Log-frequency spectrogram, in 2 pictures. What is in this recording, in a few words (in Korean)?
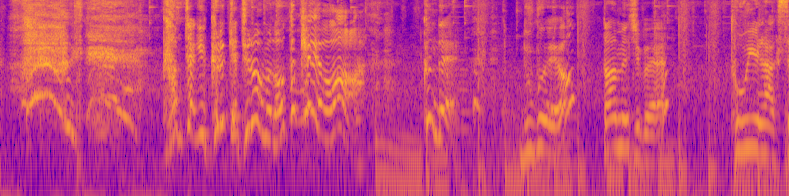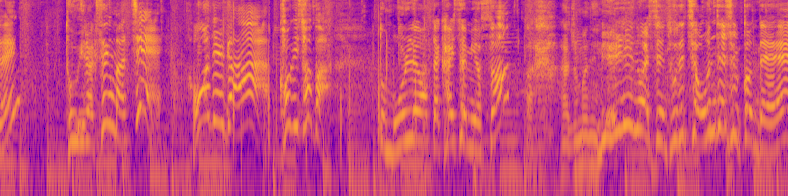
오디오드라마 억센 아줌마 30대 신경질; 스푼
